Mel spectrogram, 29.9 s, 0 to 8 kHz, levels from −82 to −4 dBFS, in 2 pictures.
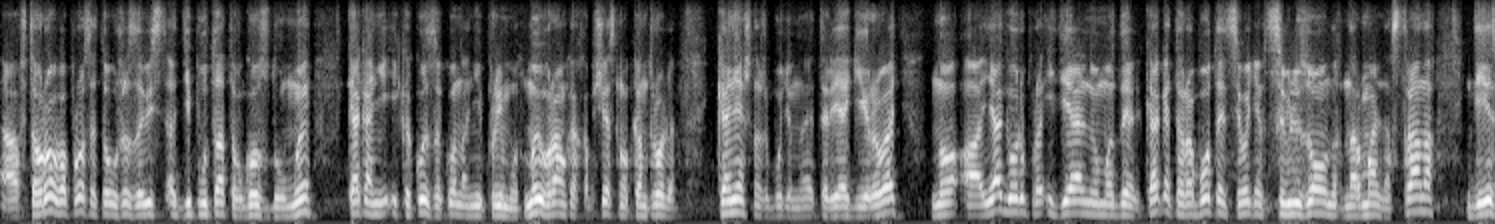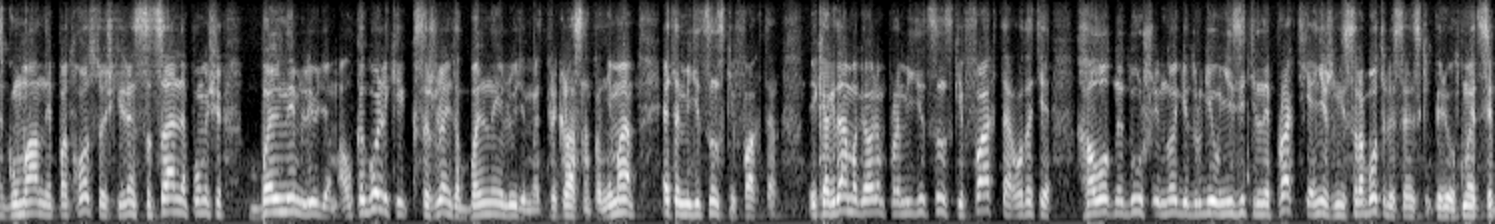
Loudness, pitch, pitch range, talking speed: -16 LUFS, 150 Hz, 135-165 Hz, 185 wpm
